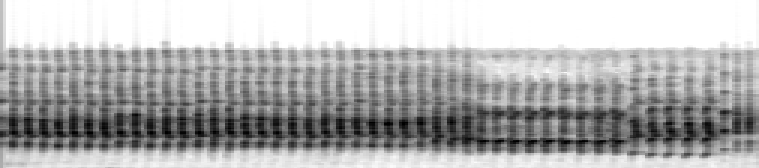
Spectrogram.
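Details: Lovebird in the long 'ngekek' trill style, played to coax silent or lazy lovebirds into singing: a rapid, unbroken chatter of high, squeaky pulses, about three per second, steady throughout with no other sounds.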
